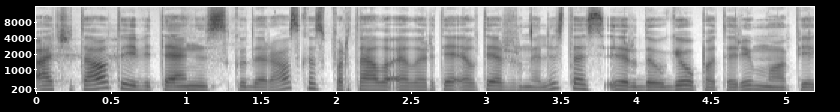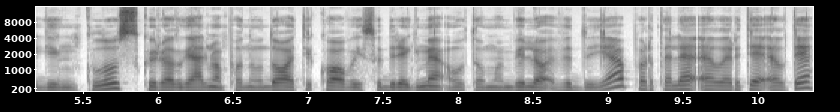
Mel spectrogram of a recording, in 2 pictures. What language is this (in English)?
Lithuanian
